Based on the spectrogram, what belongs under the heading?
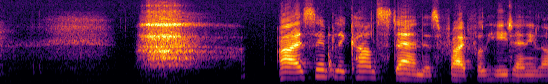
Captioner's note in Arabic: تنهد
